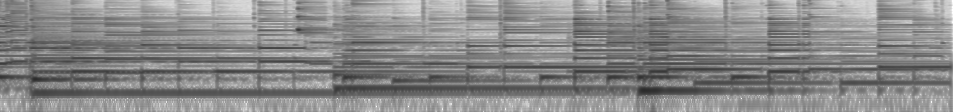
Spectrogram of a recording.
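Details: Strummed acoustic guitar music plays throughout, with no animal sounds.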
